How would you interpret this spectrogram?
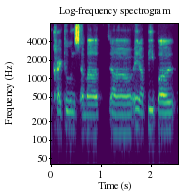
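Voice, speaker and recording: A man with a Filipino accent answering as an interview guest, conversational and halting, circling back over his phrases with frequent fillers. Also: medium pitch, level tone, no room sound, lo-fi sound. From Philippines. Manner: halting, repetitive, frequent "you know" filler.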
